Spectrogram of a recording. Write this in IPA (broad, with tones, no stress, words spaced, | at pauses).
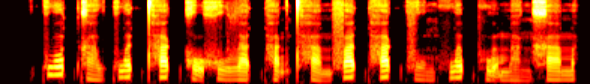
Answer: kwo˦˥t̚ ka̤˨˩wkwə˦˥t̚t̪ʰa˦˥k̚ xo̰˧˨xu˧˩ la˨˩t̚ha̰˧˨ŋt̪ʰa˧˩mfa˦˥t̚ ha˦˥k̚fo̤˨˩ŋhwə˦˥p̚ hṵ˧˨ə̯ma̤˨˩ŋxa˧m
